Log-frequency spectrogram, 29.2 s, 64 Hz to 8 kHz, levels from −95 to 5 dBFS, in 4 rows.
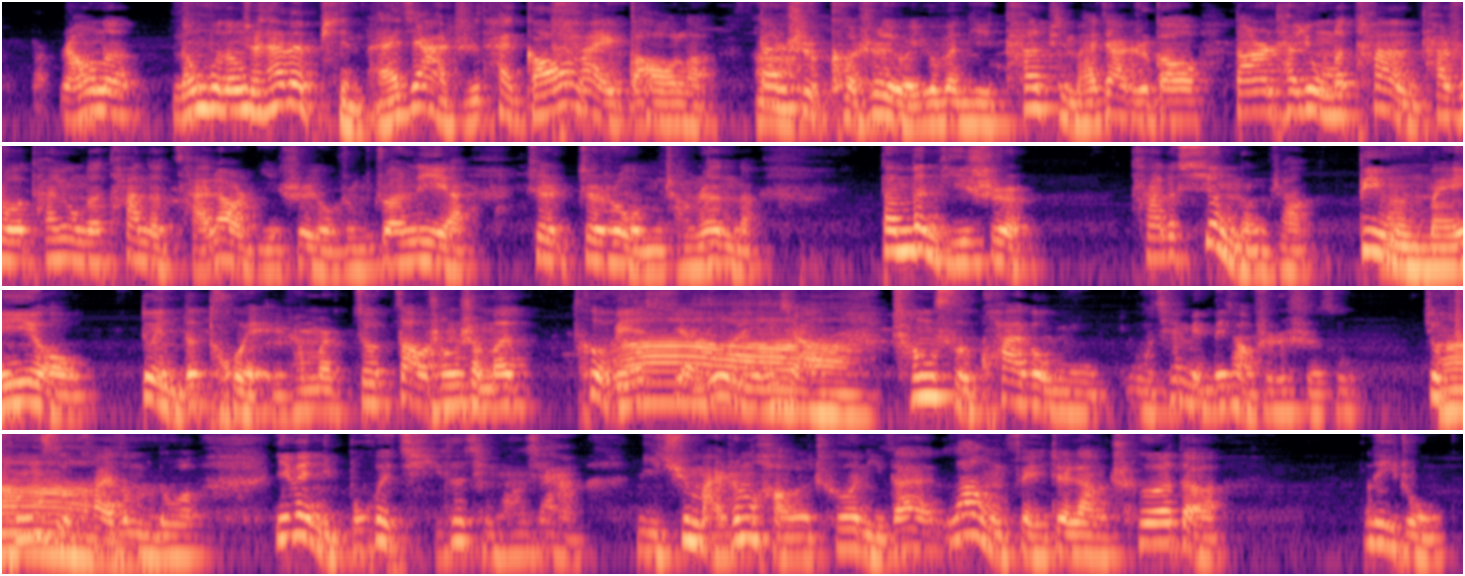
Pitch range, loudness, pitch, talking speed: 115-165 Hz, -15 LUFS, 135 Hz, 295 characters per minute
